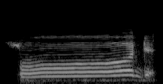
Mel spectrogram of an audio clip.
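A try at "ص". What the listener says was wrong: Jangan mucho mulut. Su tak kena. Sod.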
